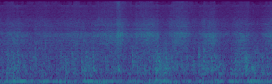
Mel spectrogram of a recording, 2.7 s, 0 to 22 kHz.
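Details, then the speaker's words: Presto pressure canner processing raw-pack carrots, dial gauge approaching 11 lb, weight about to start rocking. A steady, soft steam hiss over a low stove hum with no sputter; pressure is building normally. "oh can you hear it hissing that jiggle is going to happen very soon"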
